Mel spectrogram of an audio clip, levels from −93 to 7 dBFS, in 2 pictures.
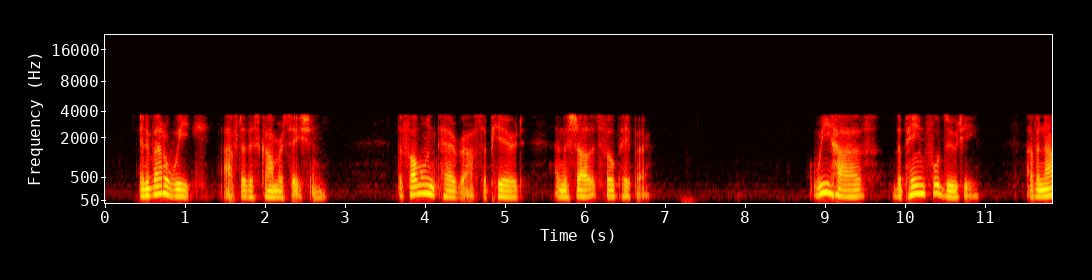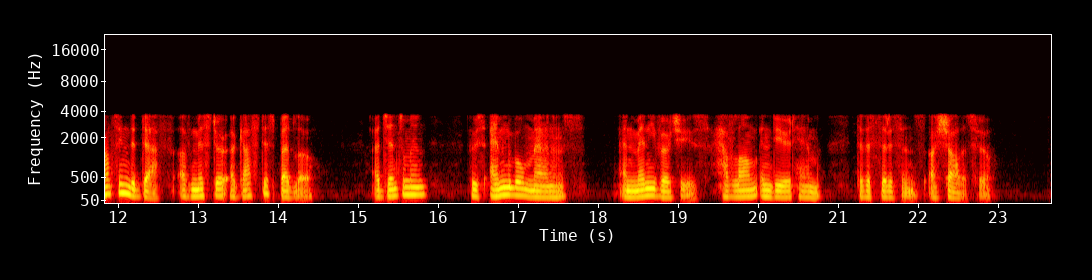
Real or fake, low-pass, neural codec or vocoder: fake; 3.6 kHz; codec, 24 kHz, 0.9 kbps, WavTokenizer, medium speech release version 1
